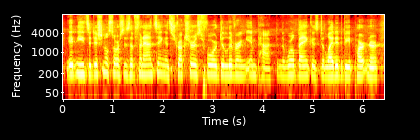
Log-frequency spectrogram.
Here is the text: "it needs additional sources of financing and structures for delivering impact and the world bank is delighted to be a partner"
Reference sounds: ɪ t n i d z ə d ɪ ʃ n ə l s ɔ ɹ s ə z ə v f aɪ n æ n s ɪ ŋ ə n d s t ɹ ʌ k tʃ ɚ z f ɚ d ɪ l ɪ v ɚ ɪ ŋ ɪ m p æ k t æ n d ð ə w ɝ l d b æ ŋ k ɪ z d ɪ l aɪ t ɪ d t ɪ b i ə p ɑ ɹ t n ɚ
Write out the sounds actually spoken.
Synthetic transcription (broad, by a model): ɪ t n i d z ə d ɪ ʃ n l s ɔ ɹ s ə z ə v f aɪ n æ n s ɪ ŋ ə n s t ɹ ʌ k tʃ ɚ z f ɚ d ɪ l ɪ v ɚ ɪ ŋ ɪ m p æ k t n ð ə w ɝ l d b æ ŋ k ɪ z d ɪ l aɪ t ɪ d t ɪ b i ə p ɑ ɹ t n ɚ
